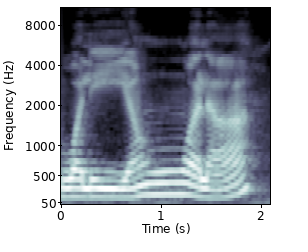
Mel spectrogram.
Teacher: ادغام مع الغنہ کا قاعدہ، کیونکہ تنوین زبر کے بعد واو متحرک ہے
